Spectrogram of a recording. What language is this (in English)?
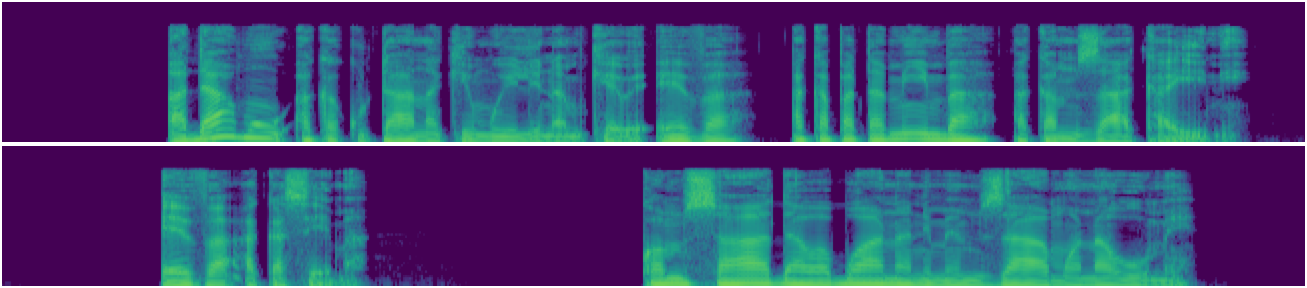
Swahili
